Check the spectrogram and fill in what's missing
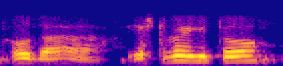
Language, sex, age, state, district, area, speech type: Kannada, male, 30-45, Karnataka, Mysore, rural, conversation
